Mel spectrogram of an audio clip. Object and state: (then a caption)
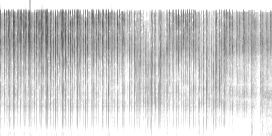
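Glass and aluminium smartphone. Long acrylic nails rapidly tap on the glass and aluminium frame of a white-framed smartphone held in the hands close to the microphone. The result is a dense, continuous stream of sharp, bright clicks and ticks with almost no low end, each tap dying away instantly.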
